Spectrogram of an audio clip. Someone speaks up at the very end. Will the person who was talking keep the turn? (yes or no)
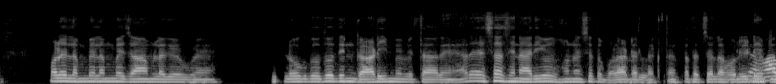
no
